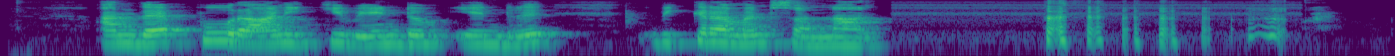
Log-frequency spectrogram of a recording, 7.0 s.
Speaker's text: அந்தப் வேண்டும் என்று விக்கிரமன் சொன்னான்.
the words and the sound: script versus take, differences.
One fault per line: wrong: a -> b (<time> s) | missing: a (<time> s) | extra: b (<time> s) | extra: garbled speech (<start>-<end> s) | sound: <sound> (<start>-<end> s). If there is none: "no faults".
extra: பூ ராணிக்கு (1.0 s)
sound: laugh (5.2-6.5 s)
